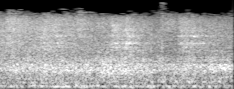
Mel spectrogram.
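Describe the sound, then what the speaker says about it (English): Metro train rumbling through a station, a loud dense roar of wheels and rails with a steady broadband wash, close by and unbroken for the whole stretch. "It's a metro, is that mine? No, surely not. I'm waiting for the metro."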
